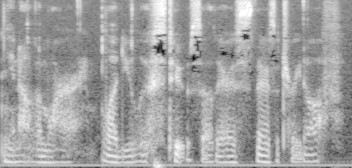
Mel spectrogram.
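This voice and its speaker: A man playing a polite, gentle, shy vampire in an ASMR roleplay, speaking softly and hesitantly to reassure the listener, often near a whisper. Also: on the low side, little pitch movement, vocal fry, breathy edge, exaggerated voice. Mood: friendly, encouraging. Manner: hesitant, reassuring, halting with soft chuckles.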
